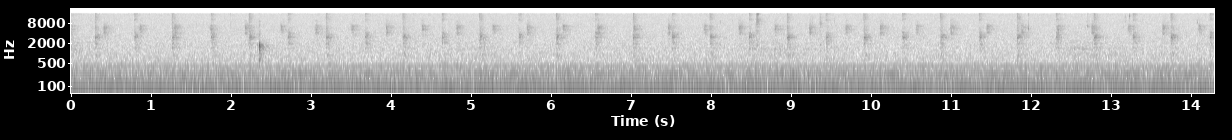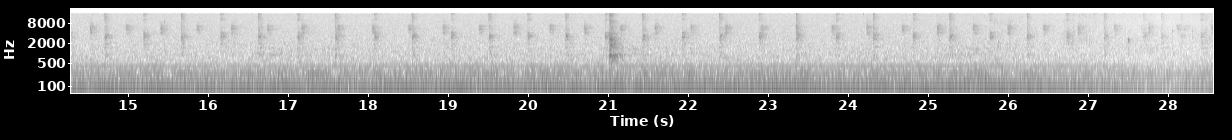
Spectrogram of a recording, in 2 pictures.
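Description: Faint, steady, evenly spaced ticking over a low hum, with one louder click about two seconds in and another about twenty-one seconds in.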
